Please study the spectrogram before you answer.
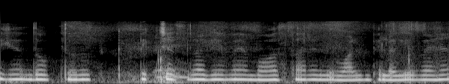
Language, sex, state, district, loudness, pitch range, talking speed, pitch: Hindi, female, Bihar, West Champaran, -17 LUFS, 215-225 Hz, 175 wpm, 220 Hz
